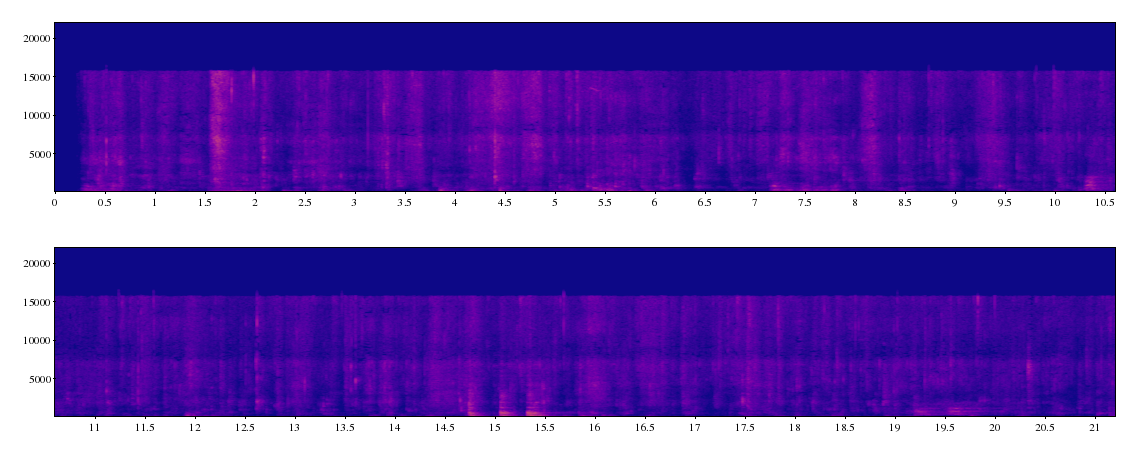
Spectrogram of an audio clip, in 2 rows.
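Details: Young Central Asian Shepherd Dog (Alabai) puppies in winter 2022: irregular low grunting and growling bursts, with a louder harmonic yelp around fifteen seconds and a brief whine near the end.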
